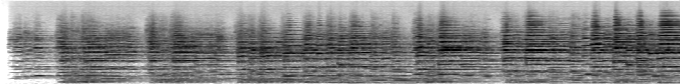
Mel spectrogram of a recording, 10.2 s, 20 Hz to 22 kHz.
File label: Orchestral Suite, Bourree; Bach; Orchestral Suite No 3 D major BWV 1068; 바로크음악; Watermusic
